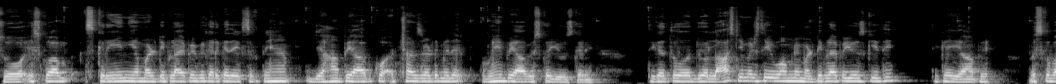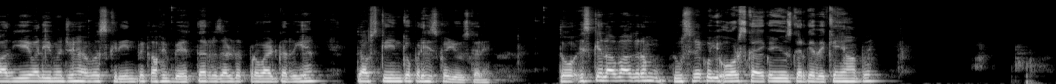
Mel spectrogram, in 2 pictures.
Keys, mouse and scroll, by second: 3.0 click, 3.6 click, 4.8 click, 6.1 click, 11.3 space, 11.6 click, 11.8 space, 12.3 space, 15.9 click, 16.8-21.0 scroll down 1, 21.0 scroll up 1.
